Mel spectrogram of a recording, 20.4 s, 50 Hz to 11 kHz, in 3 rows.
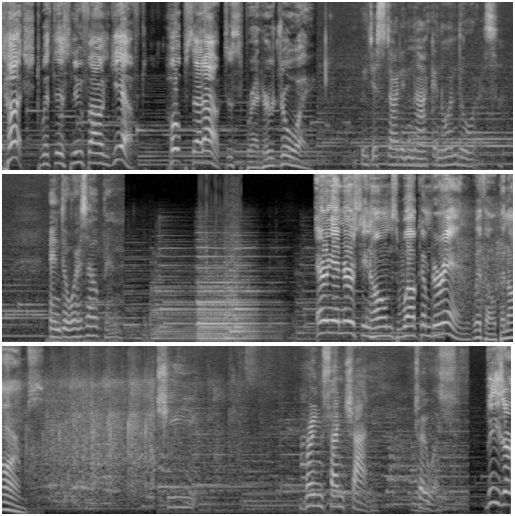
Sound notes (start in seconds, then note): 8.0 lighthearted piano music; 14.3 attendees applauding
